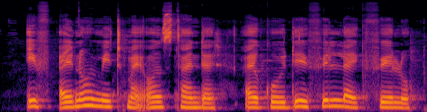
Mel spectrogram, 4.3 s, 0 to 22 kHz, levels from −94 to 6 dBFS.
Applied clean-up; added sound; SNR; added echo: none; none; none; none.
